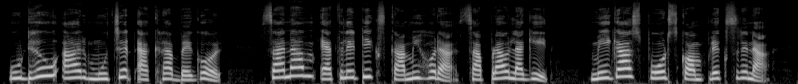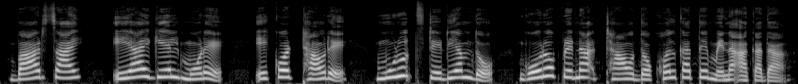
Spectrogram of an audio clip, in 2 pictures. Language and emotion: Santali, neutral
